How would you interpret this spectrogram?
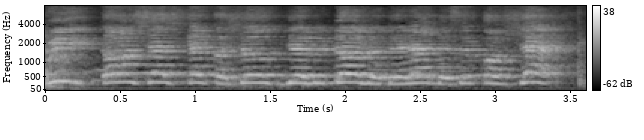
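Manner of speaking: loud, high declaration of blessing; forceful preaching. Real, not acted. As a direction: proclaim it boldly to the congregation.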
